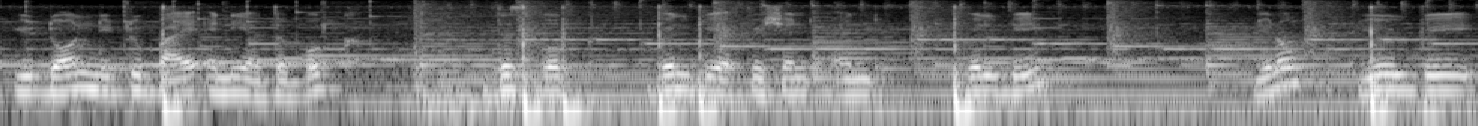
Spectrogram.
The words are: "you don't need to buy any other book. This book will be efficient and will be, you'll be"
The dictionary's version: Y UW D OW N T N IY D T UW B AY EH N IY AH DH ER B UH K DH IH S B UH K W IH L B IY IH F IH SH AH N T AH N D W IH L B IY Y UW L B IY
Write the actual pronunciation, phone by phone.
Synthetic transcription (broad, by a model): Y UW D OW N T N IY D T UW B AY EH N IY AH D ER B UH K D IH S B UH K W IH L B IY IH F IH SH AH N T AH N D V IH L B IY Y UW L B IY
